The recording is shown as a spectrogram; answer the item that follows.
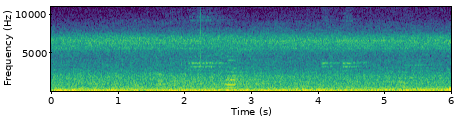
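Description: Steady road-traffic noise, a low even rumble, with a faint short horn toot about two and a half seconds in.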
